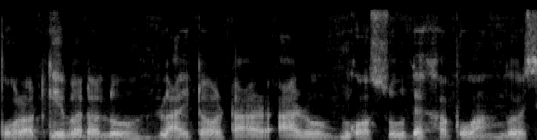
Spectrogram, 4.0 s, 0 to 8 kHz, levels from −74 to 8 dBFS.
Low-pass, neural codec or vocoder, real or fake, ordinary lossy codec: 7.2 kHz; vocoder, 22.05 kHz, 80 mel bands, HiFi-GAN; fake; none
